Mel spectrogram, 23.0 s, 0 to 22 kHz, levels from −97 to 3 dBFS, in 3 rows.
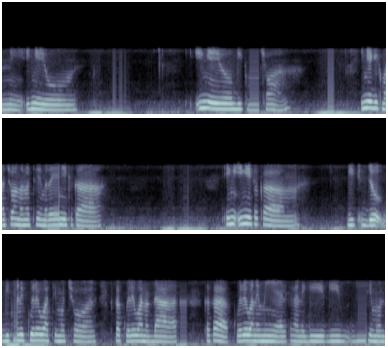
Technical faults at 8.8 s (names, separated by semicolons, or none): packet loss with last packet repeated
